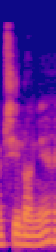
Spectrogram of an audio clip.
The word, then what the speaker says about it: epsilon: Jadi ini menjadi epsilon, bacanya epsilon ya.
